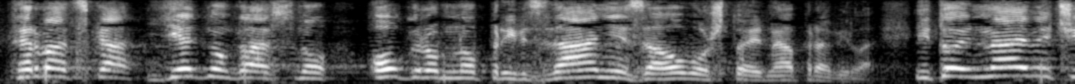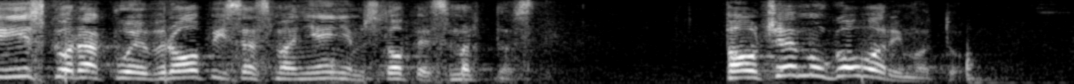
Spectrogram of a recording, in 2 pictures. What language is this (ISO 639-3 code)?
hrv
